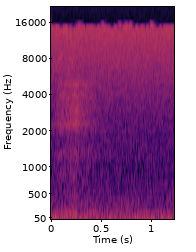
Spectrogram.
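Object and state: Nothing is struck.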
